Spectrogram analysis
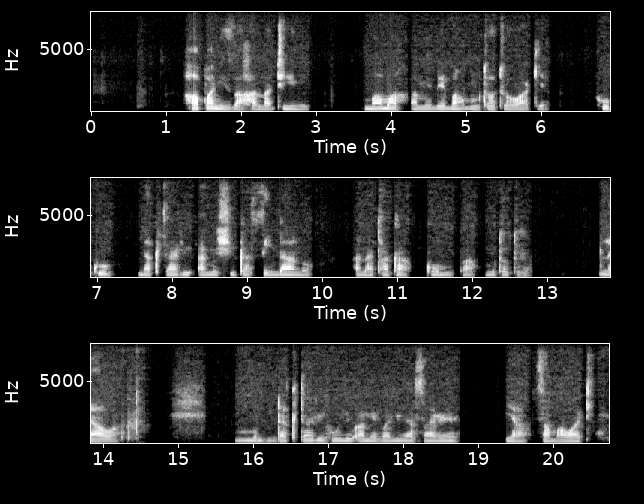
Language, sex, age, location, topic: Swahili, female, 36-49, Kisumu, health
